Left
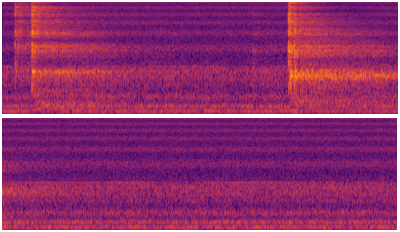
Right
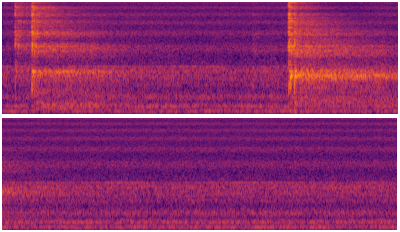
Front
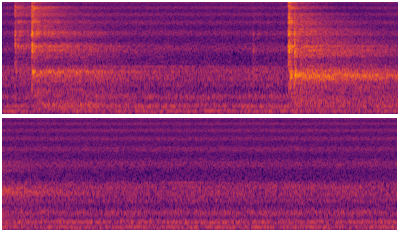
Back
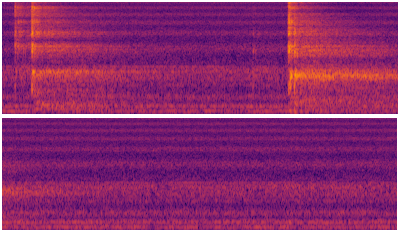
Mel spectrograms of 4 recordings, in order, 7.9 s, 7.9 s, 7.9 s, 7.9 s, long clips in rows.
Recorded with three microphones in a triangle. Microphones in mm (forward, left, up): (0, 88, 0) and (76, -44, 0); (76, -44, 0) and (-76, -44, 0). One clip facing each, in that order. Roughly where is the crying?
No crying in this recording.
